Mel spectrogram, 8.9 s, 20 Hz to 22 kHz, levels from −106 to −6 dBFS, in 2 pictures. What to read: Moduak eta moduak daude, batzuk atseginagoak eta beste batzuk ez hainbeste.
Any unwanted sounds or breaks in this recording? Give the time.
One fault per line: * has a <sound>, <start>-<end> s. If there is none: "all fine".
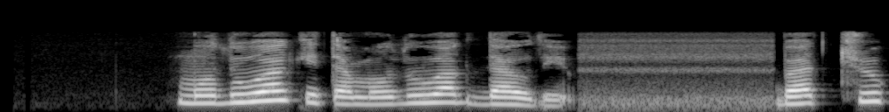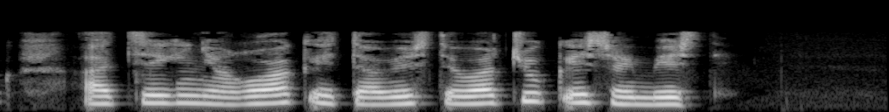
all fine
